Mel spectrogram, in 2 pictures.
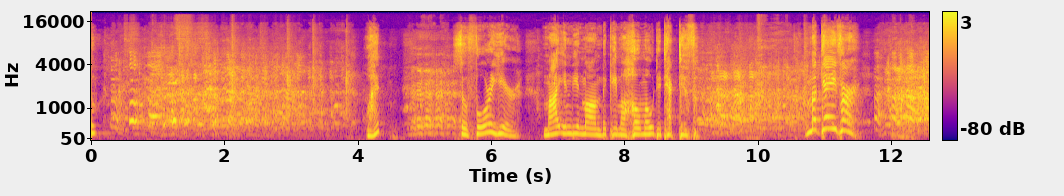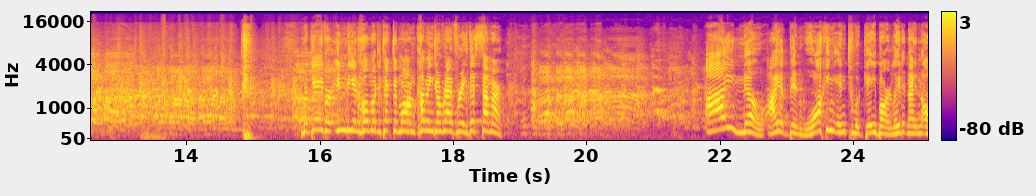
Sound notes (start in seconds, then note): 0.4 attendees laugh and clap; 4.6 attendees laughing; 9.1 attendees laughing; 11.8 attendees laugh and clap; 18.8 attendees laughing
